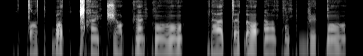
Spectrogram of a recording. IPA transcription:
tˤ u tˤ ɓ i tˤ ǁʰ ã t͡ʃ ɒ k ã k ɔ̃ | ɾ a t ʌ ɗ ɒ ʔ ã tˤ ũ k b ø k͡p ɔ̃

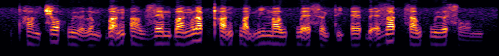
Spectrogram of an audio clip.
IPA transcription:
t̪ʰ a̤˨˩ ŋ t͡ɕ ɔ˧ h w ɨ˧˩ ə̯ l ə˧˩ m ɓ a̰˧˥ ŋ ʔ a̤˨˩ w z ɛ˧ m ɓ a˨˦ ŋ l a˦˥ k̚ t̪ʰ a̰˧˥ ŋ h w a̰˧˨ j m i˧ m a˧ w h w ɛ̰˧˥ s ə˧˩ j t̪ ḭ˧˨ ʔ ɛ˧ ɓ ɛ̰˧˥ z a˦˥ k̚ s a˨˦ w h w ɨ˨˦ ə̯ s ɔ̤˨˩ ŋ

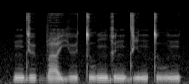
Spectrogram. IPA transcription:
n d ʉ˥ b a˧˩ j ʉ˧˩ t u˩˥ ŋ ɡ ʉ˥ n d i˩˥ n t u˩˥ n

